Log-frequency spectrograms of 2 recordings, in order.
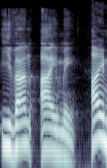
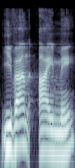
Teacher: c'est comme un H un peu aspiré, un peu muet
